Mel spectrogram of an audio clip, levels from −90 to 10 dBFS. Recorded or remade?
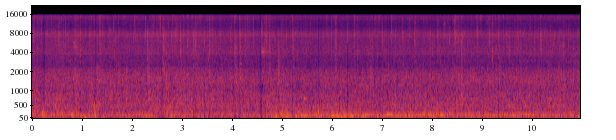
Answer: recorded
